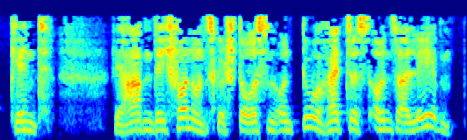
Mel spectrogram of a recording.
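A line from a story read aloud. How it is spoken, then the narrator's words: Father calling. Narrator (German): rief der Vater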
